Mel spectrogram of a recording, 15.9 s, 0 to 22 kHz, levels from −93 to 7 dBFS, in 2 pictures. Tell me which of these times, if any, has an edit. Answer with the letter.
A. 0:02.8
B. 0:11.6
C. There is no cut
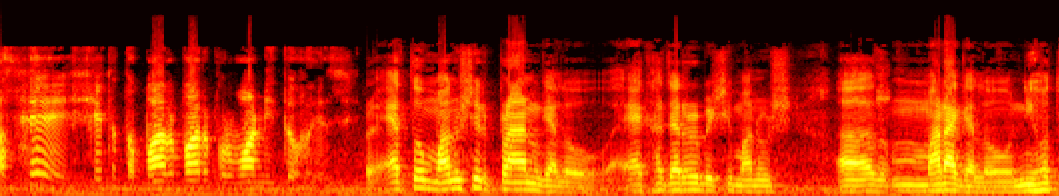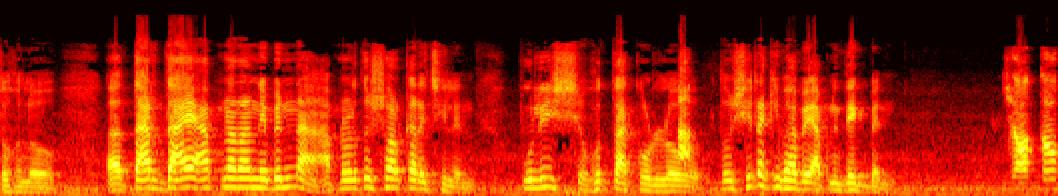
A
